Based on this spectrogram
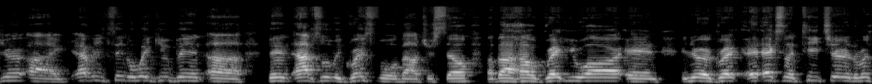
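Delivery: ordinary delivery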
